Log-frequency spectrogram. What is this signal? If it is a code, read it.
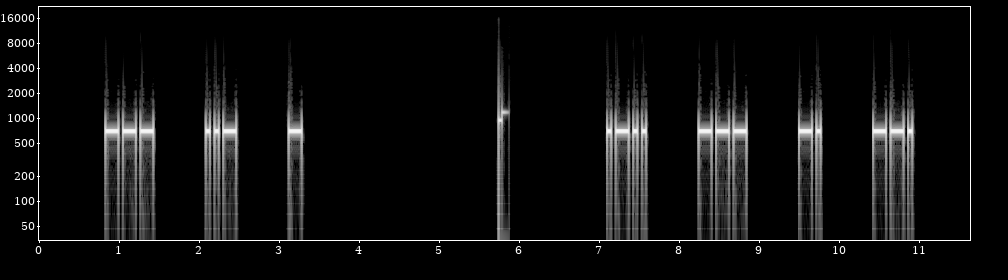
Morse code, heard as a keyed tone, about 22 wpm, spaced as for 10 wpm, 700 Hz. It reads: OUT LONG
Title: 4x Character Spacing - Top 100 Words - 22wpm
